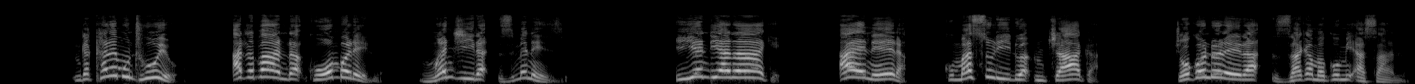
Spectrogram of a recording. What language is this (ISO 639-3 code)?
nya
